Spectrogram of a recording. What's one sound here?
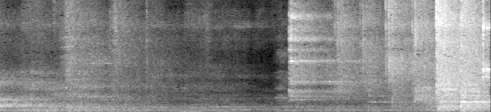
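Rackets hit a shuttlecock with light pops in an echoing hall.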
